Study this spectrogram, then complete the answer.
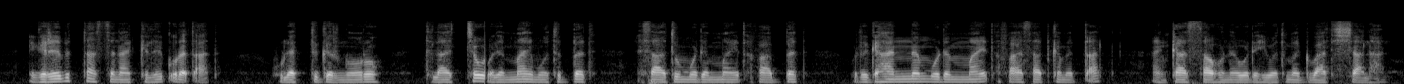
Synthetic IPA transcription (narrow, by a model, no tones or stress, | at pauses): ʔɨɡɨɾɨbɨt̪ːast̪ʰənakːɨlhɨkʼuɾət̪ʼa̰t̪ | hulət̪ːɨɡɨɾno̞ɾo̞ | t̪ʰːɨlat͡ʃːɛwɔd̪əmːajmo̞t̪ʰɨbːət̪ | ʔɨsat̪ʰumwɔd̪əmːajɪt̪ʼəfabːət̪ | wɔd̪əɡaɦanːəmwɔd̪əmːajt̪ʼəfa̰ɨsat̪kʰəmət̪ʼːa̰l | ʔɨŋkʰasaho̞nəwɔd̪əhiwɔt̪məɡbat̪jɪʃːalal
